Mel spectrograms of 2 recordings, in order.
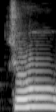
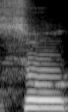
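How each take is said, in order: First: The word begins with a ch sound. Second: The word begins with a plain s sound. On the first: "bukan cu" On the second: "bukan su"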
